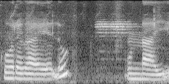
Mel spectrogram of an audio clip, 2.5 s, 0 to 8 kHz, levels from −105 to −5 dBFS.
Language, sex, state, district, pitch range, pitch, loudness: Telugu, female, Andhra Pradesh, Annamaya, 180-205 Hz, 190 Hz, -15 LUFS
